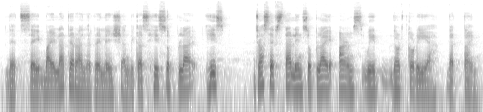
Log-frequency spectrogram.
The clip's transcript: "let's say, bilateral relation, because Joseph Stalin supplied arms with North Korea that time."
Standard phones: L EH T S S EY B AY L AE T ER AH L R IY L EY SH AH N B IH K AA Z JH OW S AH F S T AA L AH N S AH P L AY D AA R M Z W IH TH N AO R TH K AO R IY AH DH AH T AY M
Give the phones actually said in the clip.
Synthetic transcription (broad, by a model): L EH T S S EY B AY L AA T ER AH L R IY L EY SH AH N B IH K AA S JH OW S AH F S T AA L AH N S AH P L AY AA R M S W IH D N AO R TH K AO R IY AH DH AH T AY M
